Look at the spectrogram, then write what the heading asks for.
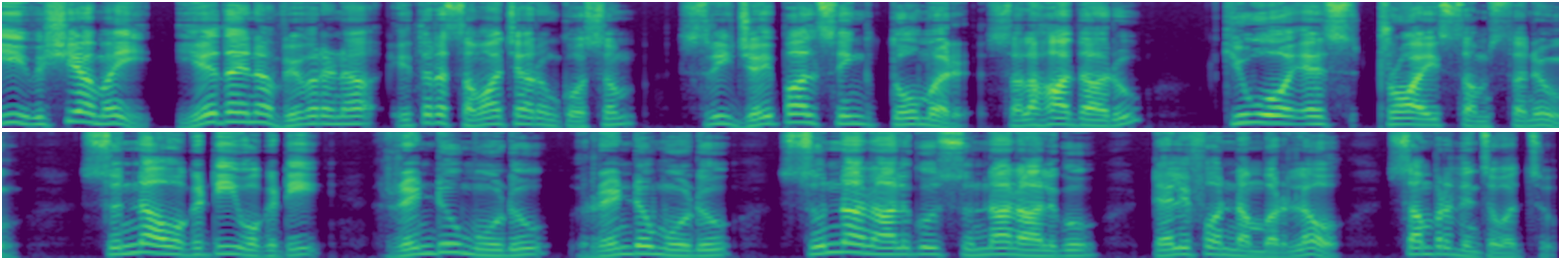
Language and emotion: Telugu, neutral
